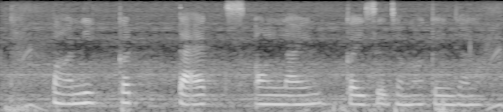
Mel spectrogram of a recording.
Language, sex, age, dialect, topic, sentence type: Bhojpuri, female, 31-35, Western, banking, question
